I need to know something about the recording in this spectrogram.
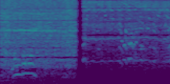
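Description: A power sander whirs against wood.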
